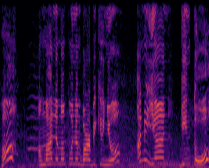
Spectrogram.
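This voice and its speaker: A woman's voice: very high-pitched, big pitch swings, moderate pace. An actress playing a cheeky, food-loving young woman in a Filipino radio drama, sassy and playful yet polite to elders. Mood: playful, haggling. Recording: music under the dialogue.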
